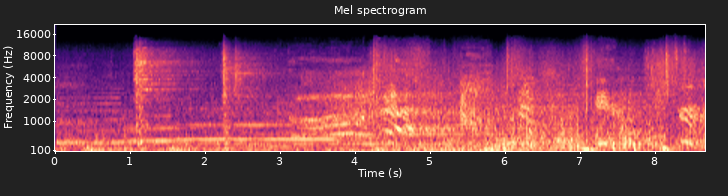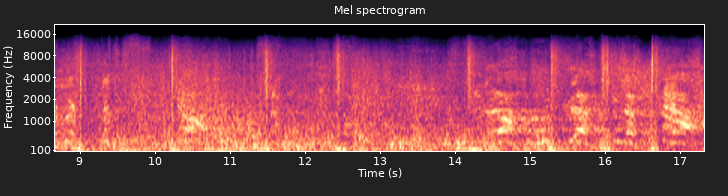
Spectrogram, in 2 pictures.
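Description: Heavy blows crash and thud.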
